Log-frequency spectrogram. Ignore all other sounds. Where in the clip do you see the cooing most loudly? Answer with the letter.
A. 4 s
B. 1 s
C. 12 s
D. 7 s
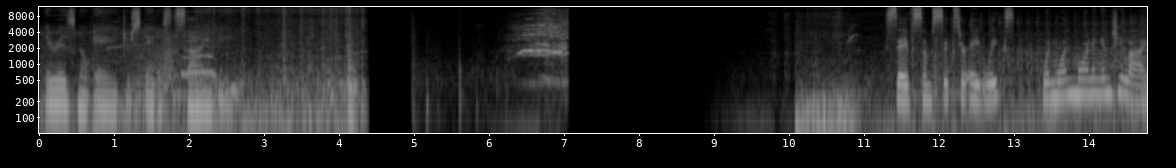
A.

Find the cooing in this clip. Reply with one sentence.
The cooing can be heard from 2.0 to 4.4 s and from 10.6 to 12.3 s.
